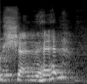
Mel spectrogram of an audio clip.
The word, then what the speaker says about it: Chanel: know or Saudi or do Shannon which is like Shannon which is really hard to pronounce French world because there's the French are but without the uh-huh so in the end it's easier and catchy this is so Shannon which is easier because you don't have the French ah no cap ta just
